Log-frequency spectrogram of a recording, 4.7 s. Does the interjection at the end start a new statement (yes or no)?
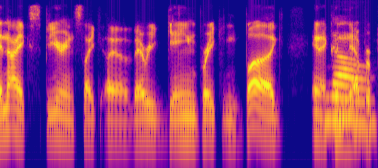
no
